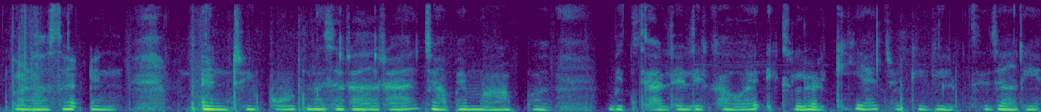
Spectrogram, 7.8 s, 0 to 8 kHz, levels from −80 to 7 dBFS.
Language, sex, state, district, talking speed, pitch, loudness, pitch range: Hindi, female, Chhattisgarh, Raigarh, 190 wpm, 220 Hz, -19 LUFS, 215-230 Hz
